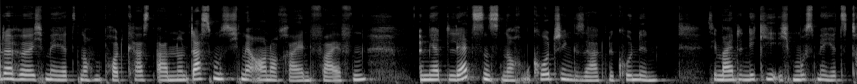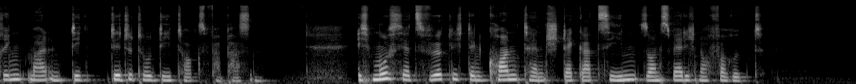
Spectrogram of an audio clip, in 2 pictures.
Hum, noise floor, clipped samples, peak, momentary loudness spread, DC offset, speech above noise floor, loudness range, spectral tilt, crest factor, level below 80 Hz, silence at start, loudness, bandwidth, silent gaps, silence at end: none; -66 dBFS; under 0.1%; -6 dBFS; 9 LU; under 0.1%; 43 dB; 3 LU; -5 dB/octave; 18 dB; -58 dBFS; 0 s; -24 LUFS; 17 kHz; none; 0.95 s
